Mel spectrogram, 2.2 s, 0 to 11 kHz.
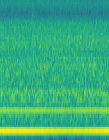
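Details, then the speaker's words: Furnace/HVAC heater that quit overnight (house 64°F, thermostat set 68°F, flame no longer lighting, control light flashing four times): steady low electrical hum with no air rush, blower not spinning; owner suspects fan motor, plans to test capacitor. "yeah that noise right there is what's bugging me I think it's the fan motor but I don't know to be honest"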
